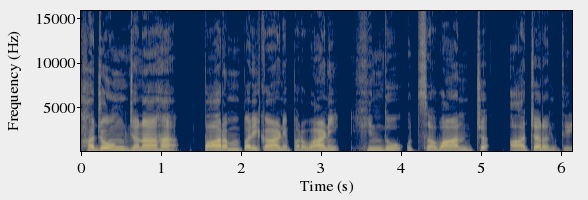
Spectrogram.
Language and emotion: Sanskrit, neutral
